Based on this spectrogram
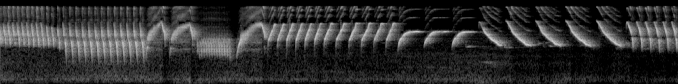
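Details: Canary song played as a lure to get other canaries singing: dense buzzy trills high in pitch, then looping upward-and-down slurs and fast rolling phrases of sharp descending notes, continuous with no other sounds.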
